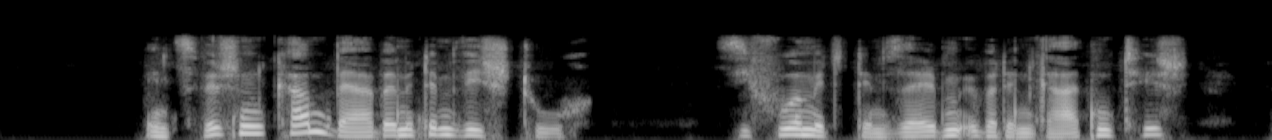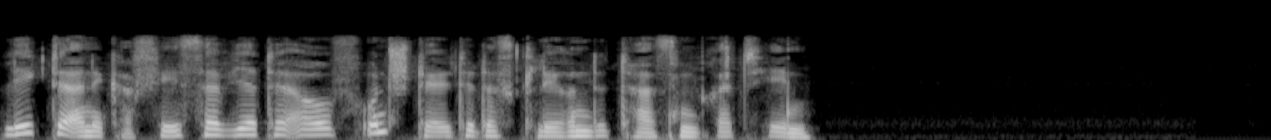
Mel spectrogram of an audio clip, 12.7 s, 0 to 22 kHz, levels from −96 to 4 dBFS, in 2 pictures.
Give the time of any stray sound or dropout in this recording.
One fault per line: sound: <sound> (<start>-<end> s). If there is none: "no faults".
no faults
